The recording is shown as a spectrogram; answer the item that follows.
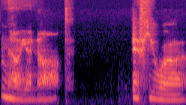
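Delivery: quiet, hushed speaking. In a library, answering someone who says they're here to help, speaking quietly. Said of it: "saying it quietly because it's library".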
